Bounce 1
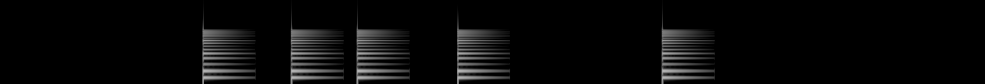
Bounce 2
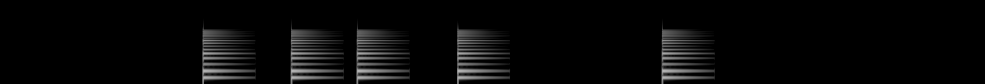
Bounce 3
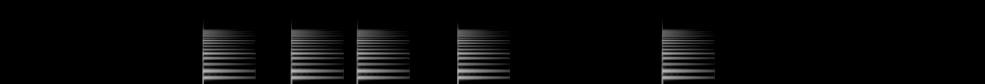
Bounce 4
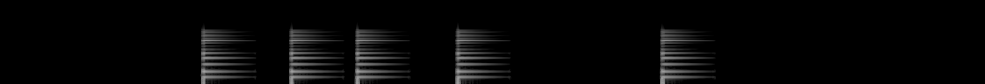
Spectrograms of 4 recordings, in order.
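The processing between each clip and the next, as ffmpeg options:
ffmpeg -i in.wav -af "bass=frequency=250:gain=-4,treble=frequency=4000:gain=-12" out.wav
ffmpeg -i in.wav -af anull out.wav
ffmpeg -i in.wav -af "afftfilt=real='hypot(re,im)*cos(PI*b)':imag='0':win_size=2048:overlap=0.75,asubboost=boost=5:cutoff=190,volume=2dB" out.wav

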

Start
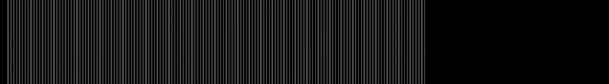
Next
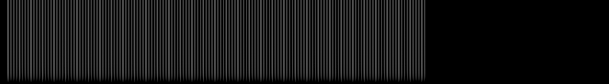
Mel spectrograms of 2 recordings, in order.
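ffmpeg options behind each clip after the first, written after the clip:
ffmpeg -i in.wav -af "highpass=410,volume=1.5dB" out.wav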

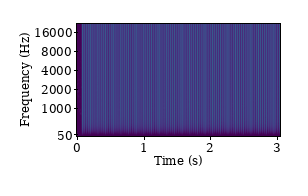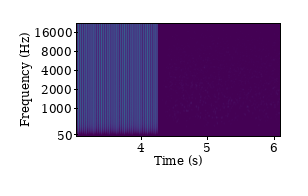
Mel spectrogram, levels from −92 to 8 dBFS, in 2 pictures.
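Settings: ffmpeg -i in.wav -af "acompressor=threshold=-34dB:ratio=10,volume=2.5dB" out.wav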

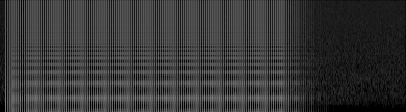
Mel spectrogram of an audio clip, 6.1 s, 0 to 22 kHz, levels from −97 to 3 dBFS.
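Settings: ffmpeg -i in.wav -filter_complex "[0:a]asoftclip=type=tanh:threshold=-20dB,asplit=2[link_01][link_02];[link_02]aecho=0:1:113|226|339|452|565|678|791:0.631|0.334|0.177|0.0939|0.0498|0.0264|0.014[link_03];[link_01][link_03]amix=inputs=2:normalize=0,volume=5.5dB" out.wav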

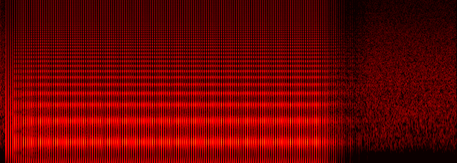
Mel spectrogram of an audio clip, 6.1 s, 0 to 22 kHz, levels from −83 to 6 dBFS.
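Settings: ffmpeg -i in.wav -filter_complex "[0:a]acompressor=mode=upward:threshold=-51dB:ratio=2.5,asplit=2[link_01][link_02];[link_02]highpass=frequency=720:poles=1,volume=17dB,asoftclip=type=tanh:threshold=-14dB[link_03];[link_01][link_03]amix=inputs=2:normalize=0,lowpass=frequency=3800:poles=1,volume=-6dB" out.wav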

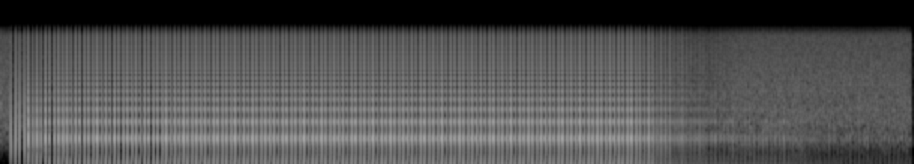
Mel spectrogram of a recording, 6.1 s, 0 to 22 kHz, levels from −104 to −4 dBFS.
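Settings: ffmpeg -i in.wav -af "aecho=1:1:1016|2032|3048:0.1|0.045|0.0202,aresample=22050,aresample=44100" out.wav

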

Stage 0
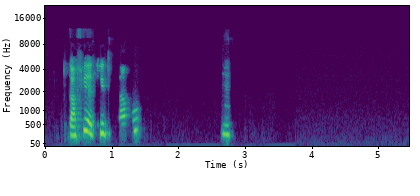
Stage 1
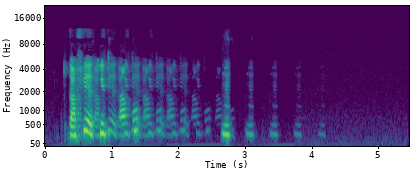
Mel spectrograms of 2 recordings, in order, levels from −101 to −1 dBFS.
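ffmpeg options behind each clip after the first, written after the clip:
ffmpeg -i in.wav -af "aecho=1:1:360|720|1080|1440:0.112|0.0505|0.0227|0.0102,volume=1dB" out.wav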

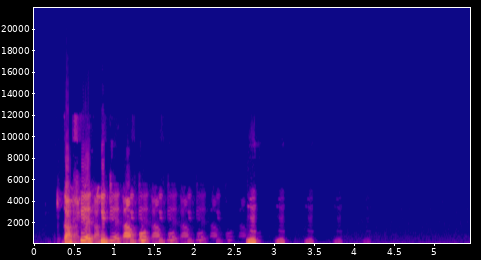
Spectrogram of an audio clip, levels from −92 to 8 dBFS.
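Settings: ffmpeg -i in.wav -af "asoftclip=type=tanh:threshold=-13dB,acompressor=threshold=-25dB:ratio=3" out.wav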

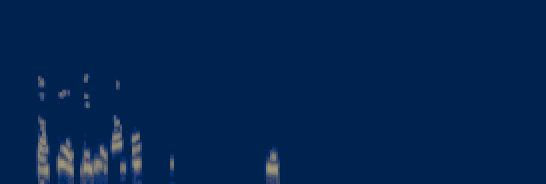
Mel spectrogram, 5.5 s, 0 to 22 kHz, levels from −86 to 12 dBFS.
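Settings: ffmpeg -i in.wav -af "afftfilt=real='re*gte(hypot(re,im),0.1)':imag='im*gte(hypot(re,im),0.1)':win_size=1024:overlap=0.75,asubboost=boost=7.5:cutoff=64,alimiter=level_in=4.5dB:limit=-24dB:level=0:latency=1:release=86,volume=-4.5dB,volume=6.5dB" out.wav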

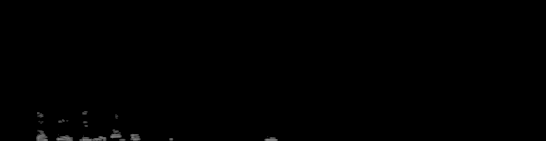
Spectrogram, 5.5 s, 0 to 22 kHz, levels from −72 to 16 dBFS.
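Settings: ffmpeg -i in.wav -af "acompressor=threshold=-33dB:ratio=6" out.wav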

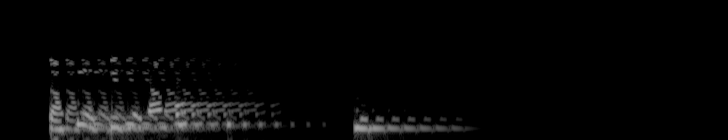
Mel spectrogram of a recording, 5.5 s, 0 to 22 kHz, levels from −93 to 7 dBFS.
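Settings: ffmpeg -i in.wav -filter_complex "[0:a]agate=range=-33dB:threshold=-53dB:ratio=3:detection=peak,bandreject=frequency=60:width_type=h:width=6,bandreject=frequency=120:width_type=h:width=6,bandreject=frequency=180:width_type=h:width=6,bandreject=frequency=240:width_type=h:width=6,bandreject=frequency=300:width_type=h:width=6,asplit=2[link_01][link_02];[link_02]aecho=0:1:119|238|357|476|595|714:0.224|0.128|0.0727|0.0415|0.0236|0.0135[link_03];[link_01][link_03]amix=inputs=2:normalize=0" out.wav

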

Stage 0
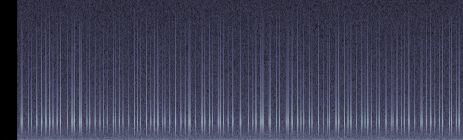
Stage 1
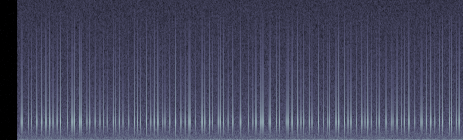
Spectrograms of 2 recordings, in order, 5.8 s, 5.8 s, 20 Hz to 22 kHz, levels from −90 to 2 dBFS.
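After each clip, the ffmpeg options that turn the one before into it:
ffmpeg -i in.wav -af "asubboost=boost=4:cutoff=58,volume=2.5dB" out.wav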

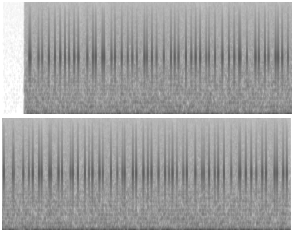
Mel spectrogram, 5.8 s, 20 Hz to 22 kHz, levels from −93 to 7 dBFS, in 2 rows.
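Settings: ffmpeg -i in.wav -af "aecho=1:1:6.7:0.93,alimiter=limit=-6dB:level=0:latency=1:release=64,volume=4.5dB" out.wav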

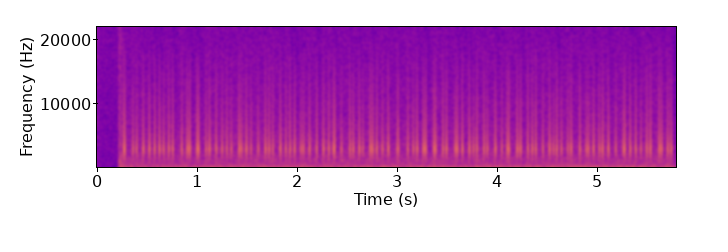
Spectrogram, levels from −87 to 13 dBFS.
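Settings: ffmpeg -i in.wav -af "acompressor=mode=upward:threshold=-24dB:ratio=2.5" out.wav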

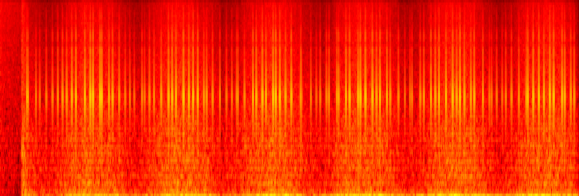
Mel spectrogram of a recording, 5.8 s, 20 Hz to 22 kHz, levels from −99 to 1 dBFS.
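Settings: ffmpeg -i in.wav -filter_complex "[0:a]acrossover=split=320|1300|5100[link_01][link_02][link_03][link_04];[link_02]crystalizer=i=5:c=0[link_05];[link_01][link_05][link_03][link_04]amix=inputs=4:normalize=0,asoftclip=type=tanh:threshold=-8.5dB,tremolo=f=1.1:d=0.74" out.wav

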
